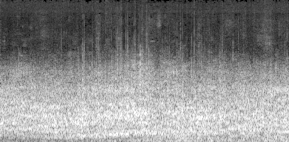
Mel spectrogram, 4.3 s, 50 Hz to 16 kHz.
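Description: Jet noise from the Avro Vulcan B2 bomber XH558's four Rolls-Royce Olympus turbojets in flight overhead: a loud, deep, steady rushing roar that slowly grows louder.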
